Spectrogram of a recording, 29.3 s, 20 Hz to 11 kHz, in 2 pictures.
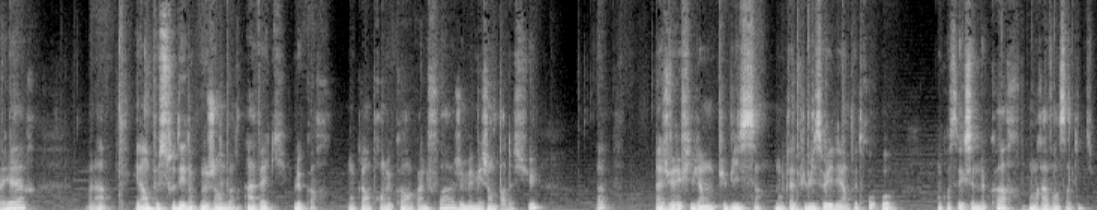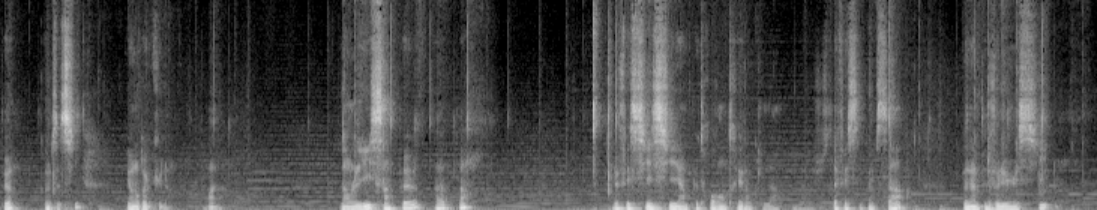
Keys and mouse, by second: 1.0 right click, 17.4 right click, 18.7 right click, 22.8 right click, 26.4 right click, 28.5 right click.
